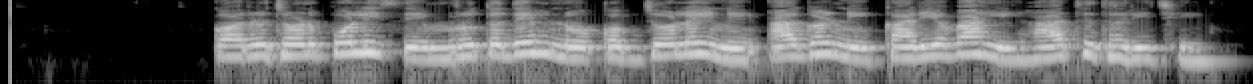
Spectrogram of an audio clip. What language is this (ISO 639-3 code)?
guj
